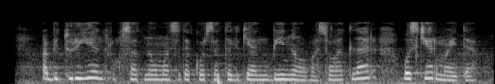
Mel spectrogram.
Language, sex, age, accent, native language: Uzbek, female, 18-24, Buxoro, Uzbek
